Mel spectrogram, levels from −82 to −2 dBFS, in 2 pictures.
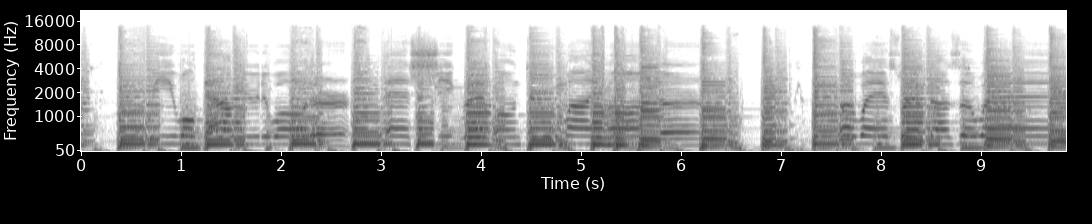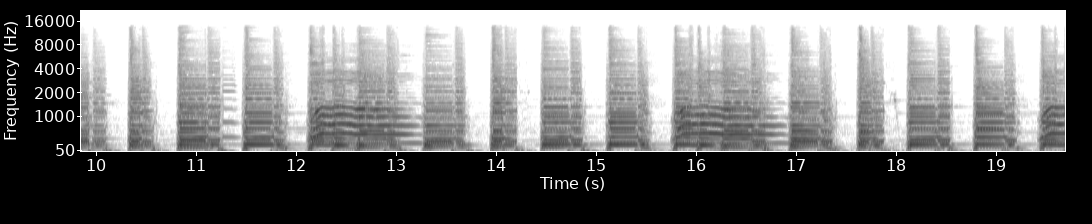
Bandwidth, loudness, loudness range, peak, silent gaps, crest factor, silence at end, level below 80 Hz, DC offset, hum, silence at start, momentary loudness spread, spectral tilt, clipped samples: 14 kHz; -29 LUFS; 2 LU; -12 dBFS; none; 18 dB; 0 s; -52 dBFS; under 0.1%; none; 0 s; 8 LU; -5.5 dB/octave; under 0.1%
